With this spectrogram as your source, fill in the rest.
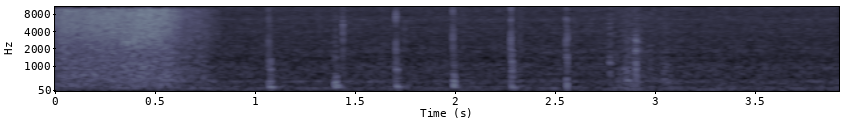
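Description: Bare feet patter down wooden stairs.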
